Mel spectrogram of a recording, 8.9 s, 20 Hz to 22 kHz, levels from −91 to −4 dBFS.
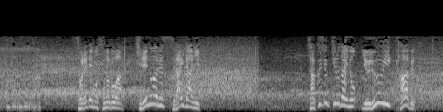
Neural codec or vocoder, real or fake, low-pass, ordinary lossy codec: none; real; 7.2 kHz; MP3, 24 kbps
